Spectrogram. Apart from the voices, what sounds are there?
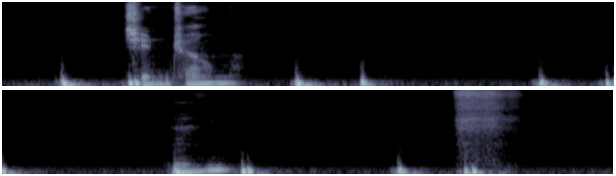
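heartbeat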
